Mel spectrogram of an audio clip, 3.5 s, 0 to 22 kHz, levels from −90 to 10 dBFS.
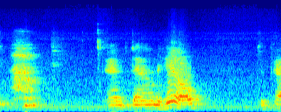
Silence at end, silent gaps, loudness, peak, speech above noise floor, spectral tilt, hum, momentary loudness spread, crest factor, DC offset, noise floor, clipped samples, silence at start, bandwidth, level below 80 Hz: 0 s; none; -18 LUFS; -4 dBFS; 26 dB; -6 dB/octave; none; 23 LU; 16 dB; under 0.1%; -42 dBFS; under 0.1%; 0 s; 9.4 kHz; -58 dBFS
